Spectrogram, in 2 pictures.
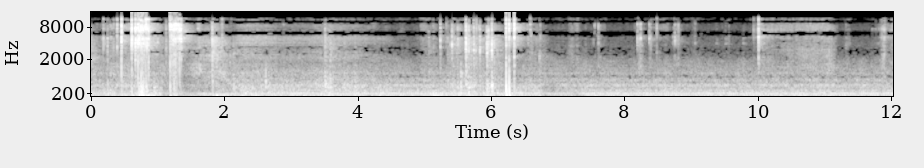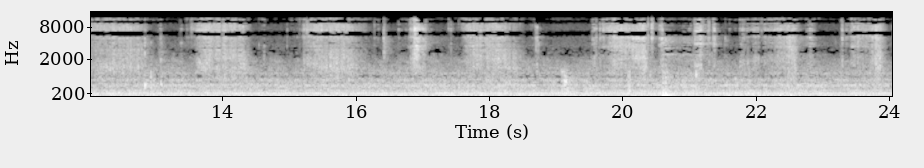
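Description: A craft knife blade slicing thin layers off a block of moulded kinetic sand held in the palm, each cut a soft gritty scrape, about one a second. In the first seven seconds, two short bursts of louder crackling handling noise.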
